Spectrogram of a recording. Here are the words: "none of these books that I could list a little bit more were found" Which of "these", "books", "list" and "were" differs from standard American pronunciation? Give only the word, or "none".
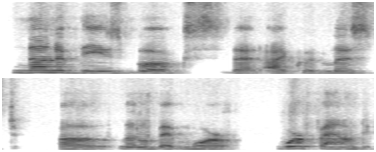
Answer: none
